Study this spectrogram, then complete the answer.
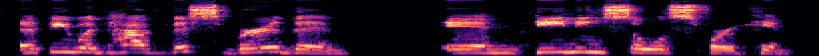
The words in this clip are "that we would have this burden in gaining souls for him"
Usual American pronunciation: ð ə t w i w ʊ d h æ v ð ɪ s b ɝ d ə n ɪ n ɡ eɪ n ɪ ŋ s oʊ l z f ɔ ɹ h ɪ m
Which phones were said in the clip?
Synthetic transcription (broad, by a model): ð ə t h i w ʊ d h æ v ð ɪ s b ɝ d ə n ɪ n ɡ eɪ n ɪ ŋ s oʊ l s f ɔ ɹ h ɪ m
